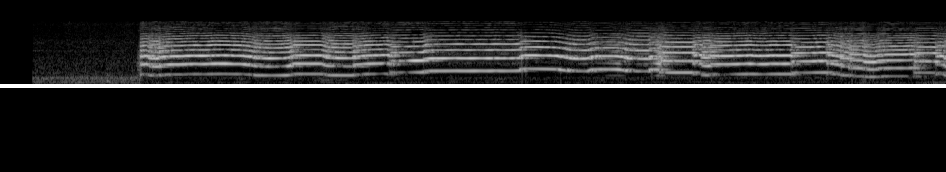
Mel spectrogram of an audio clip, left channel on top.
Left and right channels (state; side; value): silent; right; digital silence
